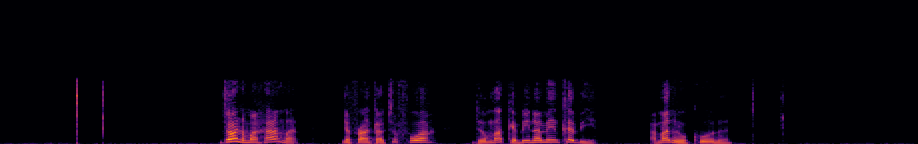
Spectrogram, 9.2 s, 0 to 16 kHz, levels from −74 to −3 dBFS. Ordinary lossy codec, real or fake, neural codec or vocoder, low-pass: AAC, 64 kbps; fake; codec, 16 kHz, 1.1 kbps, Voila-Tokenizer; 7.2 kHz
